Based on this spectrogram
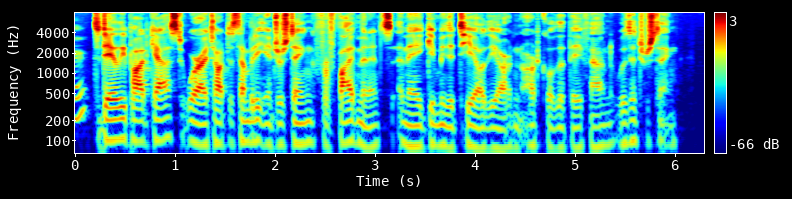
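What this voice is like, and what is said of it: Deep, soothing radio voice. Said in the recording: “You're doing a very like soothing radio voice. ... you're doing like a very deep, like radio thing.”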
